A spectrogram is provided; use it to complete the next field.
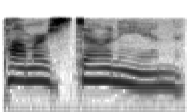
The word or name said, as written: Palmerstonian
